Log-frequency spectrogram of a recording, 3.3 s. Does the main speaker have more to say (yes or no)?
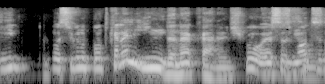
yes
